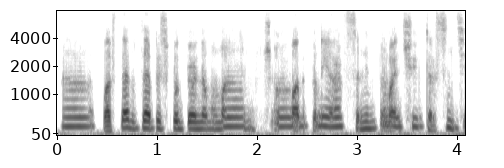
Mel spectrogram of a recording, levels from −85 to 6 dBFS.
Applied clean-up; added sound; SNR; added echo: neural diffusion model UNIVERSE++.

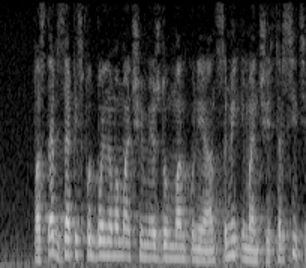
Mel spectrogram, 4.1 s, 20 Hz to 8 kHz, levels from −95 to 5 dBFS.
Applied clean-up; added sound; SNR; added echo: none; none; none; none.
